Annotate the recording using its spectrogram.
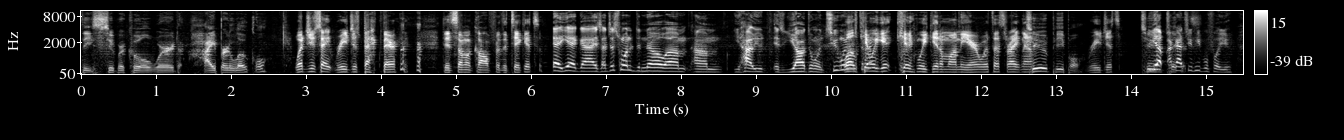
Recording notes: We were live Saturday night from Grind Kitchen and Watering Hole during the Cherry Creek Arts Festival.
